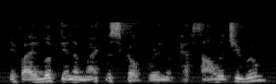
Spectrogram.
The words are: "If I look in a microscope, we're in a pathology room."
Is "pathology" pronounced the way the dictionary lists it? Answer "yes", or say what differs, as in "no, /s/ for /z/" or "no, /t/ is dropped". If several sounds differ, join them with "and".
yes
